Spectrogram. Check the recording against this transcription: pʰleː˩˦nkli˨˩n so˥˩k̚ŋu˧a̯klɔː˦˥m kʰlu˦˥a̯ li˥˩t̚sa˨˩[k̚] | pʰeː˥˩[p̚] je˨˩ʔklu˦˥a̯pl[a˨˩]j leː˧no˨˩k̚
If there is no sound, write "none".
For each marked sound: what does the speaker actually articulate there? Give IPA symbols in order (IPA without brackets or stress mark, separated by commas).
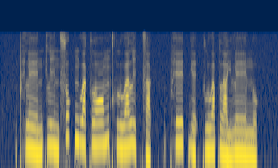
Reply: k̚, t̚, a˩˦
